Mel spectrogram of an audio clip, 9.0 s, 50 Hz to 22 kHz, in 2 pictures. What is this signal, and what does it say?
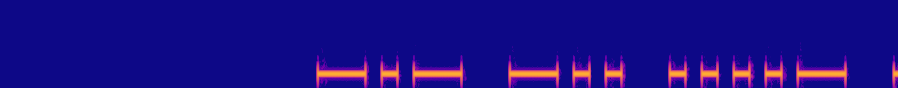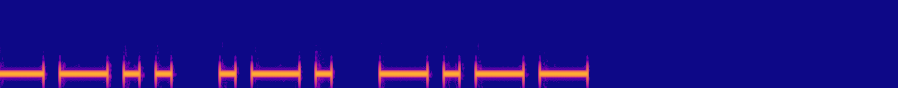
Morse code, heard as a keyed tone, about 15 wpm, 700 Hz. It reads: KD4ZRY
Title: USA Call Signs - 6 Characters - 15wpm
